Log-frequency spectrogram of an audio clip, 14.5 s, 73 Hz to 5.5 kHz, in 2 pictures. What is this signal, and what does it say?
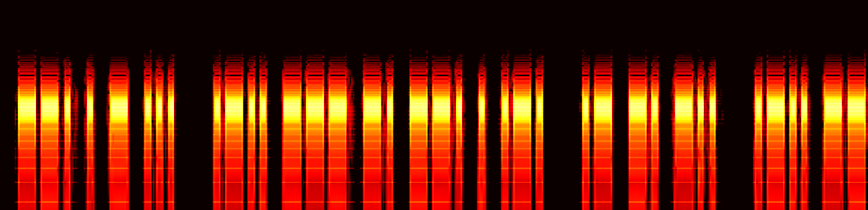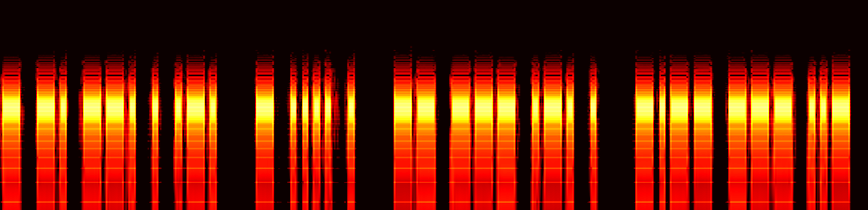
Morse code, heard as a keyed tone, about 25 wpm, 600 Hz. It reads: GETS LONGER AND LONGER THE MORE YOU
